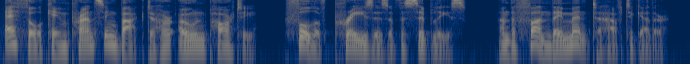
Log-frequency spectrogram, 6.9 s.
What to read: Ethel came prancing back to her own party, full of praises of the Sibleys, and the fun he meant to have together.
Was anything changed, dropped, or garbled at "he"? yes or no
yes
